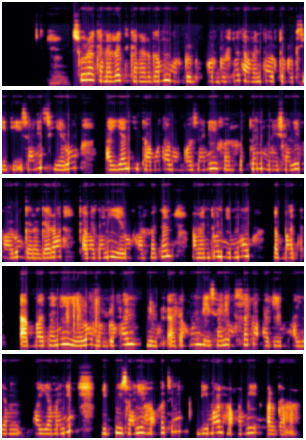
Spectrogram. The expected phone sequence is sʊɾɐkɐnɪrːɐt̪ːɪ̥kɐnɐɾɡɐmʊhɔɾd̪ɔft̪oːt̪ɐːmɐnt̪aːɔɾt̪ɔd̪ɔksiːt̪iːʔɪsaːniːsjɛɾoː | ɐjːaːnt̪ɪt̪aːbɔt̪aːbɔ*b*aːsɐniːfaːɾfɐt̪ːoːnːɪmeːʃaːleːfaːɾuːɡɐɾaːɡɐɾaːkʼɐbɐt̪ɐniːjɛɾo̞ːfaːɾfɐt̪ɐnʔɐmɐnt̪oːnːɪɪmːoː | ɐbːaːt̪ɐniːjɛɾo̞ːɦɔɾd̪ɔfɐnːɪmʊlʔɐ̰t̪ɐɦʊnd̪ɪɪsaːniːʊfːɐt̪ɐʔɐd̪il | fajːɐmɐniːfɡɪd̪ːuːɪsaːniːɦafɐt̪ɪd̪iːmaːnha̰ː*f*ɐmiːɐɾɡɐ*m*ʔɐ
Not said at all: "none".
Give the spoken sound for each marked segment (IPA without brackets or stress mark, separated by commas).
bː, f, m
